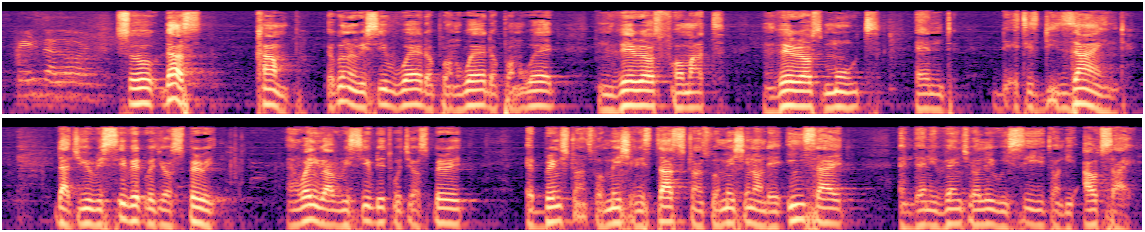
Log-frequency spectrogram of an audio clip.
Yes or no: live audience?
yes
